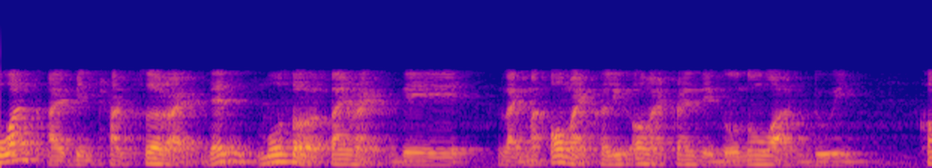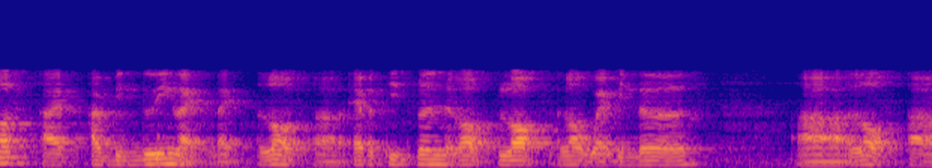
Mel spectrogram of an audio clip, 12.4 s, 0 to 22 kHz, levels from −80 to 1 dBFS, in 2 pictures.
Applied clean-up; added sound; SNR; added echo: none; none; none; reverberation time 0.4 s.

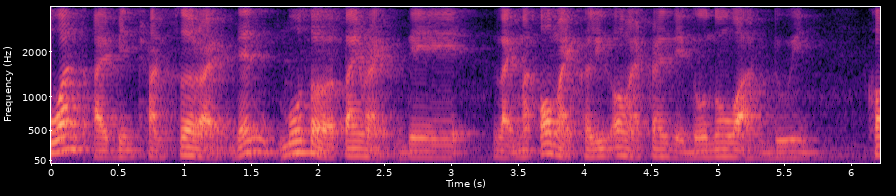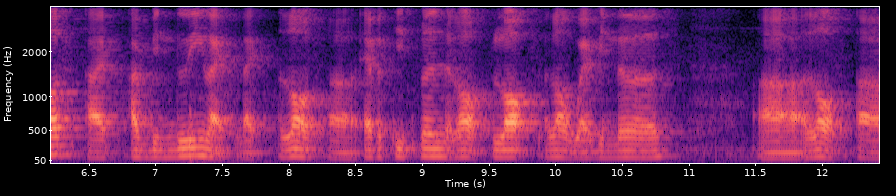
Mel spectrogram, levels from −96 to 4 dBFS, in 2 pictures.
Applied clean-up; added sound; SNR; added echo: none; none; none; none.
